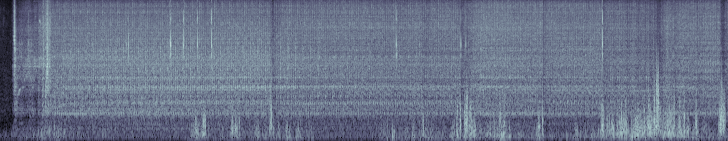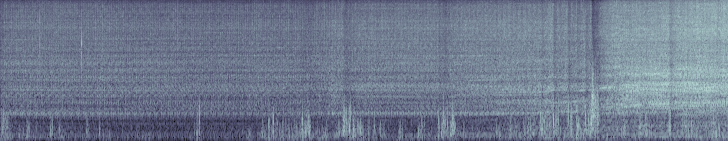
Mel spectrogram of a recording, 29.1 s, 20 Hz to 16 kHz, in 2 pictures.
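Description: Case IH Farmall 95 tractor's diesel engine idling steadily, growing louder near the end.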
